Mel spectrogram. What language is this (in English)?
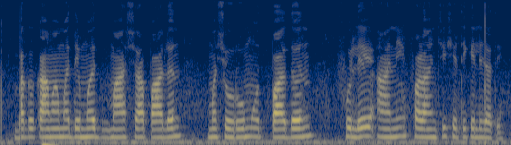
Marathi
